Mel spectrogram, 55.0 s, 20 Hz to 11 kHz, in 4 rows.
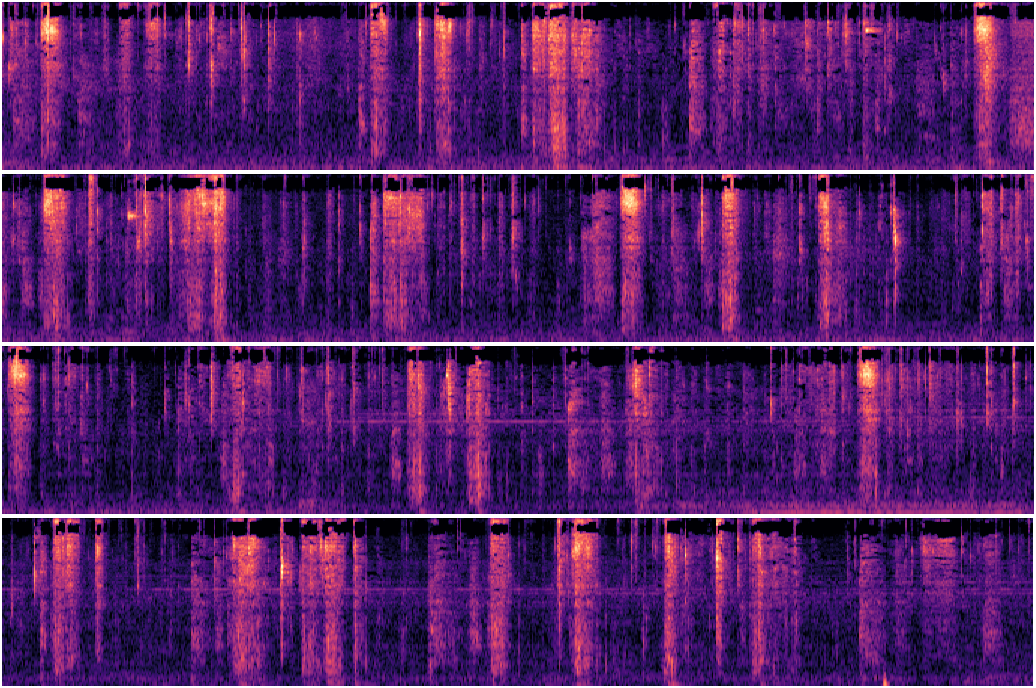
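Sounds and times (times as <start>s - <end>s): chewing and biting noodles: 0.0s - 55.0s.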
